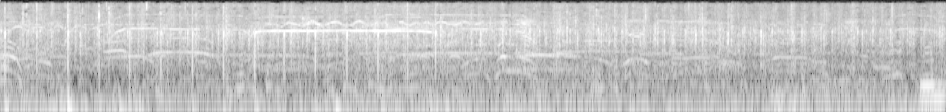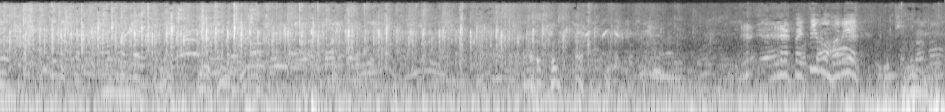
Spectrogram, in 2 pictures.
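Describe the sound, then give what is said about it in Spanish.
A concert audience at a concert dedicated to Triana claps steadily for about fifteen seconds, a dense roar of hands with a few whistles and shouts mixed in, before the applause thins and fades out. “Ahora es, después de escuchar el aplauso”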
